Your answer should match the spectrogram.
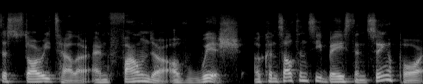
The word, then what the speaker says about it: WYSH: the founder and storyteller of wish now which is spelled as w-y-s-h what exactly is w-i-s-h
